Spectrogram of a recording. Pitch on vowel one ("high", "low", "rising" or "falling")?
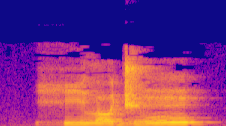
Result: low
